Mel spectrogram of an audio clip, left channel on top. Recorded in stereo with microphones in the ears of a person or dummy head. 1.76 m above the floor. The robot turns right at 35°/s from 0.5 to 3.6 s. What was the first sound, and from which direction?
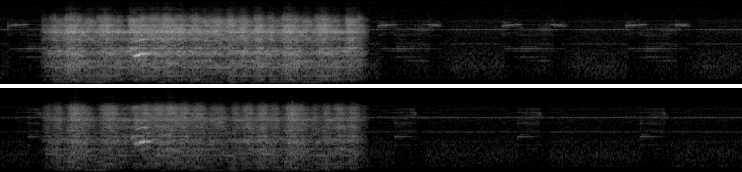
A squeak, 45° left (ahead or behind).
